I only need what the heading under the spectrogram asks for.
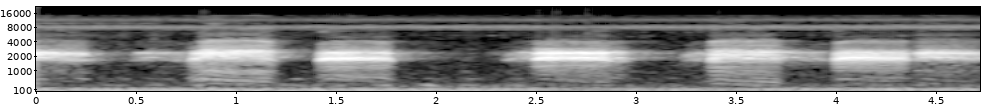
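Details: Green pigeon lure call for trapping: loud hoarse notes, some paired, about half a second each and spaced unevenly at roughly one-second gaps, with a faint steady hum behind.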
